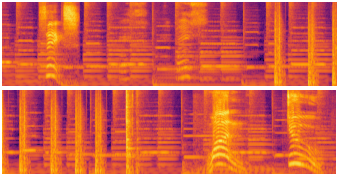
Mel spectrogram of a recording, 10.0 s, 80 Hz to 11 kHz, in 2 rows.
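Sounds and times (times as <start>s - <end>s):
cheerful children's music: 0.0s - 10.0s.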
